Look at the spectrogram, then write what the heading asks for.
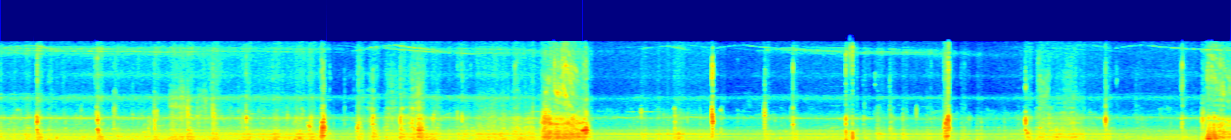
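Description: Close-up eating sounds: chewing and lip smacks in scattered short clicks as rice and pork trotter are eaten by hand off a banana leaf, over a steady background hum. A louder, noisier burst comes about eight seconds in.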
